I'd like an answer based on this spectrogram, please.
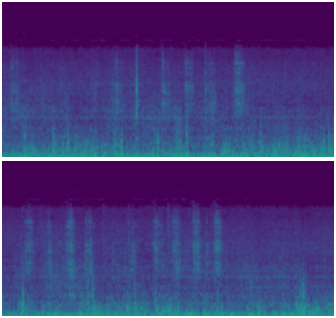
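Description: A vehicle or machine engine running with a steady low rumble, with irregular rattling clicks and clanks over it.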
